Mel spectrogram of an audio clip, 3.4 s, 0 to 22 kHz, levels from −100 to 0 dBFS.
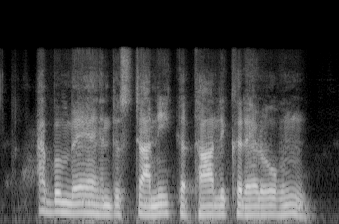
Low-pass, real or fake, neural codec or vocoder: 9.9 kHz; fake; codec, 16 kHz in and 24 kHz out, 0.8 kbps, FocalCodec, streaming, 65536 codes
